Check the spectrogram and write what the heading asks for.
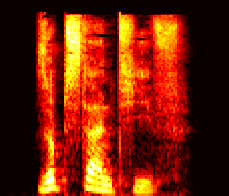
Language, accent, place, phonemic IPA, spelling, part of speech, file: German, Germany, Berlin, /ˈzʊpstantiːf/, Substantiv, noun, De-Substantiv.ogg
- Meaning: noun, substantive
